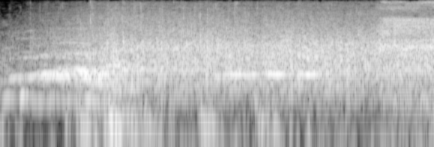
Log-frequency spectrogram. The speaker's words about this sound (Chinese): 三月份我来过，有多少是我们见过的朋友呢？为我们再次的见面来一个热烈的掌声好吗？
